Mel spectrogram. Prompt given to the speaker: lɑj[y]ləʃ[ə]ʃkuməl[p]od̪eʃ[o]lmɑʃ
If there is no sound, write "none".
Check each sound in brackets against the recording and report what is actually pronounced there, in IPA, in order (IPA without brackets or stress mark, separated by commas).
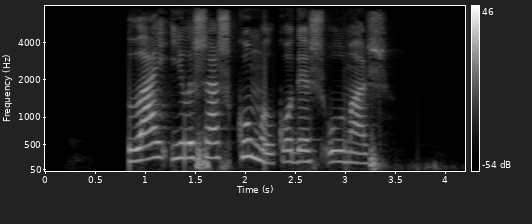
i, ɑ, k, u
